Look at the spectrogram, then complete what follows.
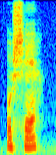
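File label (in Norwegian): "å skje", Norwegian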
